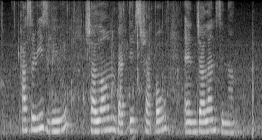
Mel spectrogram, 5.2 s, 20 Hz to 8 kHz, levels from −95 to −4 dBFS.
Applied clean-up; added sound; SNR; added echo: none; Liquid; 20 dB; none.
